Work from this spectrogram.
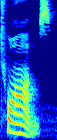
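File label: "twangs", English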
